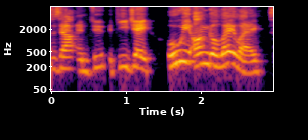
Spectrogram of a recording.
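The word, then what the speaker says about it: Uiagalelei: because trevor lawrence is out and do dj ooey on galele that's how you pronounce that by the way there we go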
